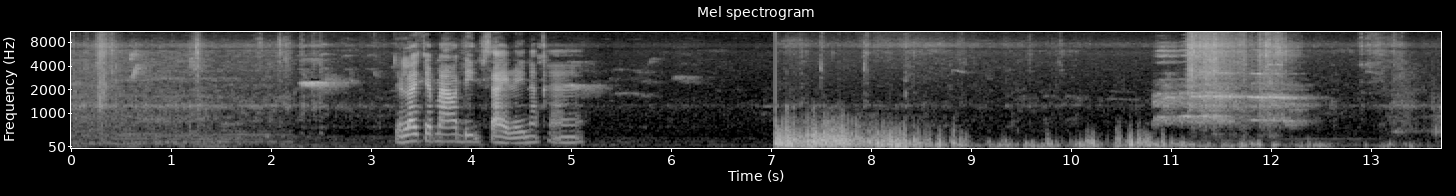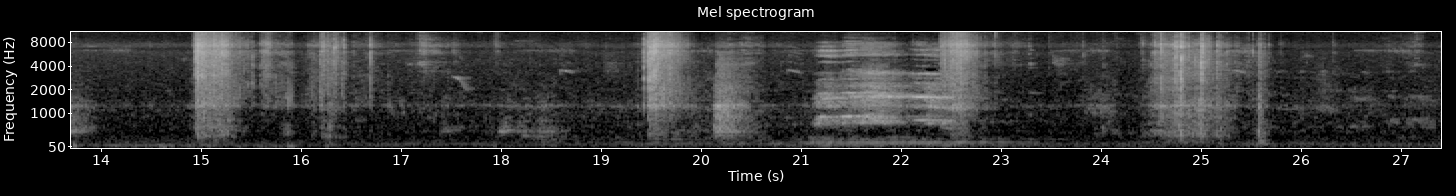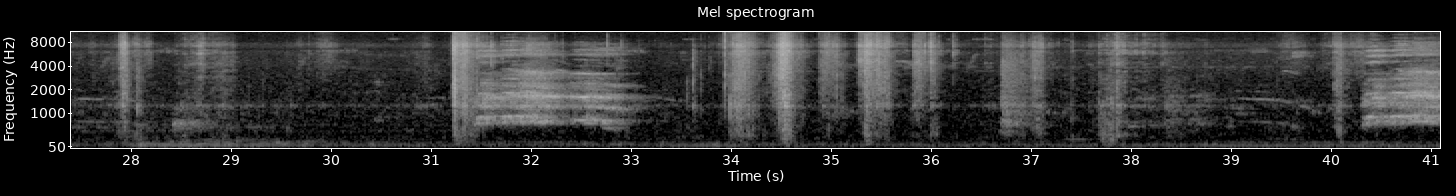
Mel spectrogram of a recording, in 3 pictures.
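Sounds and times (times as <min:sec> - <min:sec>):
rustles and knocks of soil: 0:00.0 - 0:02.7, 0:07.0 - 0:10.1, 0:10.8 - 0:13.8, 0:14.8 - 0:17.7, 0:19.2 - 0:20.7, 0:22.0 - 0:25.8, 0:27.4 - 0:30.2, 0:30.8 - 0:41.0
rooster crowing: 0:10.0 - 0:12.6, 0:21.1 - 0:22.9, 0:31.4 - 0:33.2, 0:40.2 - 0:41.0.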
